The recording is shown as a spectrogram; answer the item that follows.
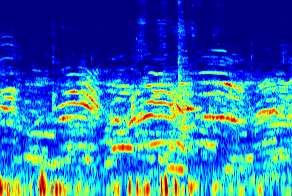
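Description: Spectators chatting, several voices overlapping.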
